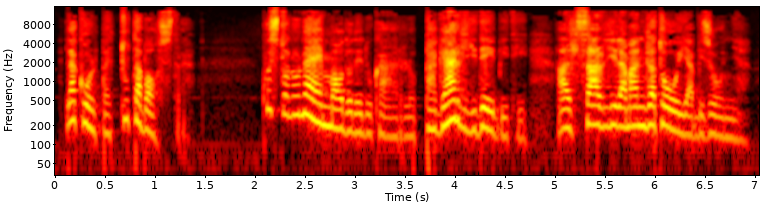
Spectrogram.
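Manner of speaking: loud, scolding monk; angry rebuke. Acted. Monk blaming the prince for his son's debts, loud. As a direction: berate them for spoiling the boy. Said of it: "cominciò a prendersela".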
